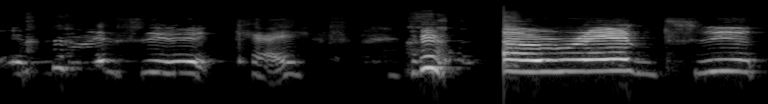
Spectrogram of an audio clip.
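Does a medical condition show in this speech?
Yes: cerebral palsy; powerchair user.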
